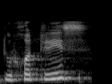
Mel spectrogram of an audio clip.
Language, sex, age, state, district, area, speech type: Assamese, female, 45-60, Assam, Dibrugarh, rural, spontaneous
